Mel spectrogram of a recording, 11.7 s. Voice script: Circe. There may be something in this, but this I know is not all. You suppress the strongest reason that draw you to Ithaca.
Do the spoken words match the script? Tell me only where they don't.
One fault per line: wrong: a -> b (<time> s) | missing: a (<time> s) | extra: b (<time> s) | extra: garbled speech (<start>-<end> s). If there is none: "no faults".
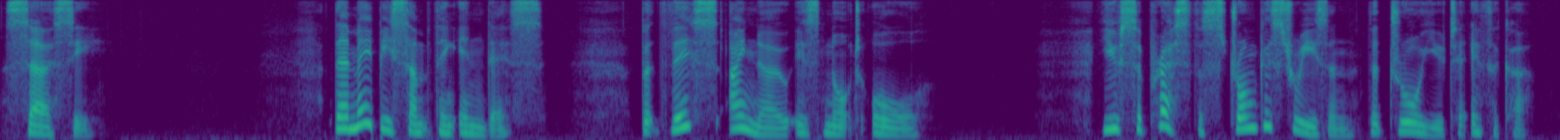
no faults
